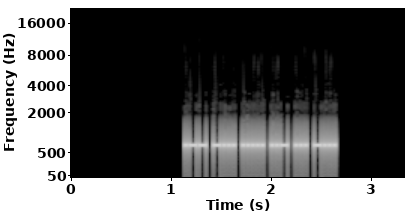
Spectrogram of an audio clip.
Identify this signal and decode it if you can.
Morse code, heard as a keyed tone, about 50 wpm, 700 Hz. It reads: WB5USB
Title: NA SOTA Activator Callsigns 50wpm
